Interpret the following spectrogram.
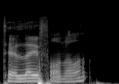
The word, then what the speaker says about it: teléfono: The next one's very easy because it has a written accent mark. Therefore, the stress must be on that syllable. Teléfono.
